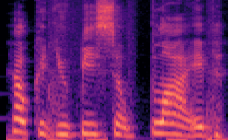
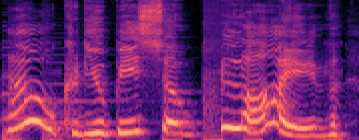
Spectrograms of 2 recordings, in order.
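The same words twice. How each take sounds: First: It is read in a plain, ordinary voice. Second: It is read in a silly put-on voice. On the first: The speaker calls it wrong. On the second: The speaker calls it right.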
